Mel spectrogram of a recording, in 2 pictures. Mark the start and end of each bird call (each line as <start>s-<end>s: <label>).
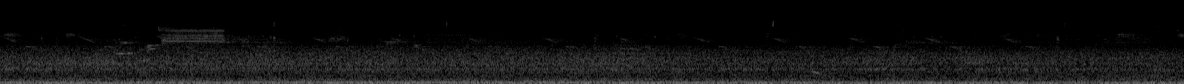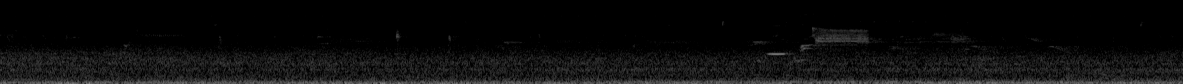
0.0s-10.6s: Northern Cardinal (Cardinalis cardinalis)
0.9s-2.7s: Red-winged Blackbird (Agelaius phoeniceus)
3.2s-3.6s: Common Grackle (Quiscalus quiscula)
10.1s-12.7s: Song Sparrow (Melospiza melodia)
15.7s-16.0s: Red-winged Blackbird (Agelaius phoeniceus)
18.9s-19.3s: Northern Cardinal (Cardinalis cardinalis)
19.1s-20.9s: Red-winged Blackbird (Agelaius phoeniceus)
20.4s-22.9s: Northern Cardinal (Cardinalis cardinalis)
20.5s-22.1s: Song Sparrow (Melospiza melodia)
21.3s-21.8s: Common Grackle (Quiscalus quiscula)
